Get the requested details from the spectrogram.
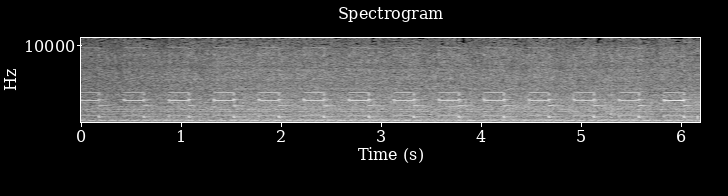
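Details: Mercury Mountaineer after ABS CAN circuit repair, engine started: steady two-tone chime about twice a second without letup with Service RSC warning; junkyard ABS module not programmed correctly, needing Ford As-Built calibration data.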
